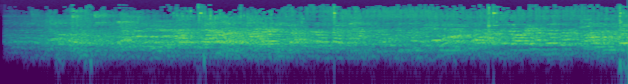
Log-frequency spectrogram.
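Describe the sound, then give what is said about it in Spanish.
Busy ambience at the bar Lacayos Proletariados: a steady wash of overlapping crowd chatter with scattered sharp knocks and clinks of glassware, continuous and moderately loud throughout, no single voice standing out. “Bueno, pues seguimos aquí transmitiendo desde el bar Lacayos Proletariados.”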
